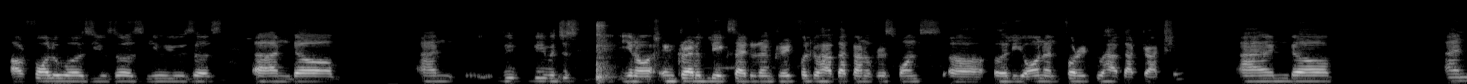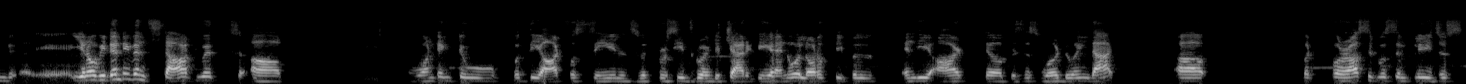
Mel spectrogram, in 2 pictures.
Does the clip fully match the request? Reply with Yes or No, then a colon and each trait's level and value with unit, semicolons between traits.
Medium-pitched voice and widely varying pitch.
No: medium, 145 Hz; average, 2.9 semitones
